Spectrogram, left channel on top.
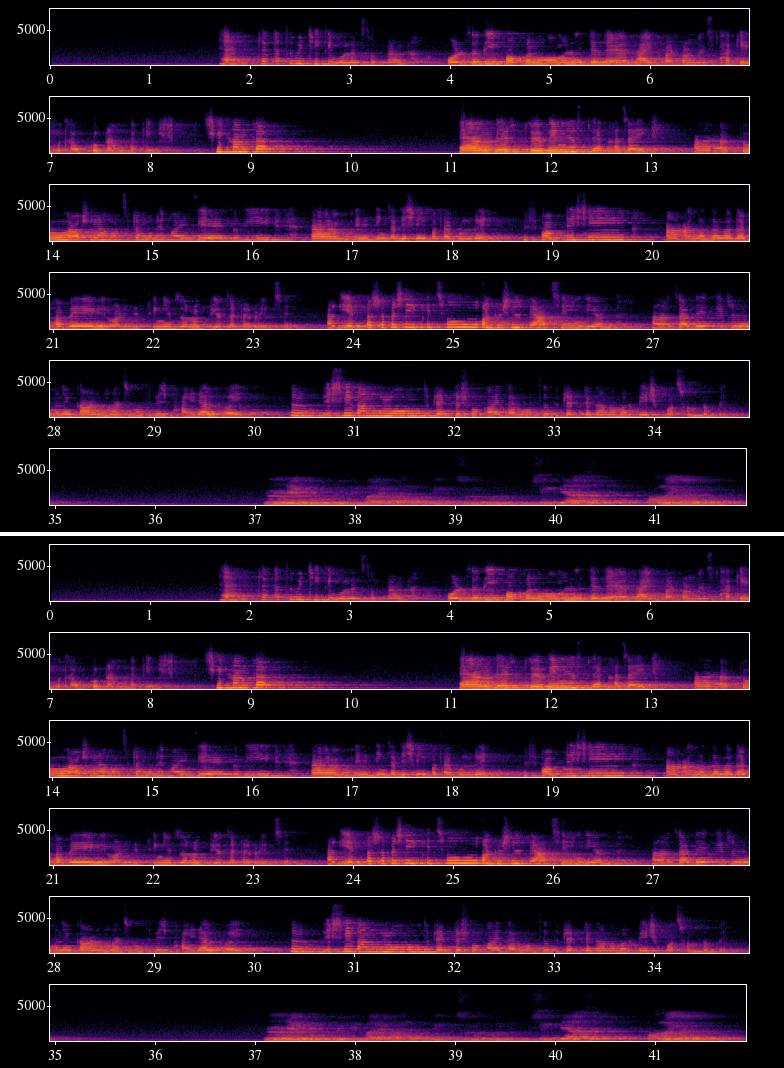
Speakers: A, on the left; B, on the left.
A: হ্যাঁ এটা তুমি ঠিকই বলেছো কারণ ওর যদি কখনো মানে যে লাইভ পারফরমেন্স থাকে কোথাও প্রোগ্রাম থাকে সেখানকার ফ্যানদের ক্রেজিনেস দেখা যায় আহ, তো আসলে আমার যেটা মনে হয় যে যদি আহ, এই যে তিনটা দেশের কথা বললে তো সব দেশেই আহ, আলাদা আলাদা ভাবে অরিজিৎ সিং এর জনপ্রিয়তাটা রয়েছে আর এর পাশাপাশি কিছু কণ্ঠশিল্পী আছে ইন্ডিয়ান যাদের আহ, মানে গান মাঝে মধ্যে বেশ ভাইরাল হয় তো সেই গানগুলো দুটো একটা শো হয় তার মধ্যেও দুটো একটা গান আমার বেশ পছন্দ হয়
B: হুম এরকম হইতে পারে মাঝে মধ্যে কিছু নতুন শিল্পী আসে ভালোই গান করে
